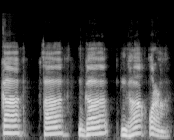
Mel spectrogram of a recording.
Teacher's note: जीभ का पिछला, जीभ के अंदर वाला भाग होता है वो पिछला भाग, हमारे कंठ को छूता है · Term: कंठी व्यंजन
